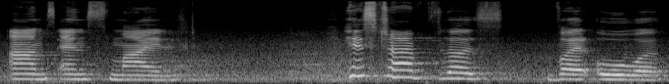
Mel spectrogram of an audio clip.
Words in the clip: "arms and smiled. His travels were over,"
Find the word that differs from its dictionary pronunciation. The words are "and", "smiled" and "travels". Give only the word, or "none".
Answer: travels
